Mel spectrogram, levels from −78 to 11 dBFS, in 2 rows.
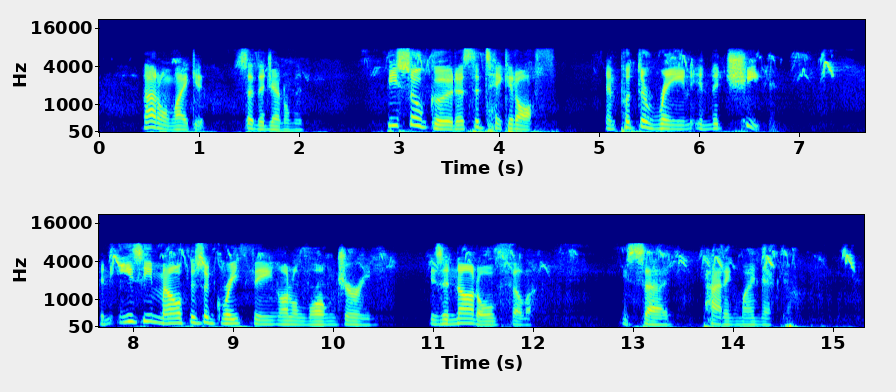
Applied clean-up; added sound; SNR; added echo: neural mask model Resemble Enhance denoiser.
